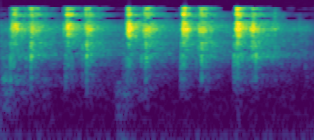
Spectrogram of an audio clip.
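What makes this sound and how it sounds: A plastic Strike King lipless crankbait lure with BB rattles is shaken, producing quick, bright rattling bursts that come in close pairs, almost entirely high-pitched clatter with no low end. Its rattle sounds different from that of a Rat-L-Trap lure.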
